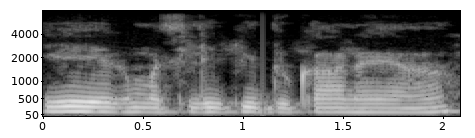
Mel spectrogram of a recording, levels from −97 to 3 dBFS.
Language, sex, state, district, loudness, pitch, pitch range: Hindi, male, Uttar Pradesh, Jalaun, -17 LUFS, 125 Hz, 120-130 Hz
